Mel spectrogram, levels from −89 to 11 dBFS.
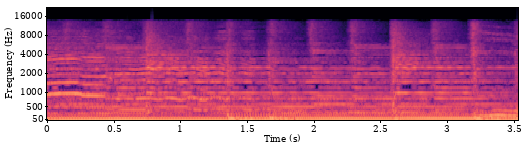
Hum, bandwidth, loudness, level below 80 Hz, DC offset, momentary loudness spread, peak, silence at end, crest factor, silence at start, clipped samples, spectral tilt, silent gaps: none; 14 kHz; -13 LUFS; -14 dBFS; under 0.1%; 3 LU; 0 dBFS; 0 s; 12 dB; 0 s; under 0.1%; -5 dB/octave; none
